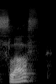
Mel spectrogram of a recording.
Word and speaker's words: slough: There's a lot of weeds and lots of plant in it, and it's very thick, but that's another word for that is slough.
